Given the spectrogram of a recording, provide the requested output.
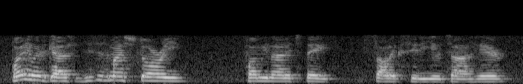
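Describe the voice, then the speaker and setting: Speaking with an American accent, a man moves at a fairly quick pace with a fairly high pitch and ordinary pitch variation. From outside the US. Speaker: vlogger. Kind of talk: casual monologue to camera. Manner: halting, many fillers and repetitions.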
